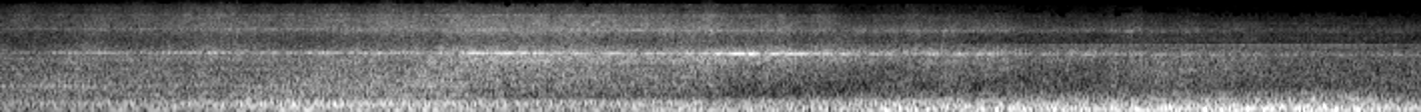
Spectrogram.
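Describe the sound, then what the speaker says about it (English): Aer Lingus passenger plane engines drone steadily in a loud continuous cabin roar with a high whine running through it, unbroken throughout and free of talk. "We were on an Aer Lingus plane."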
